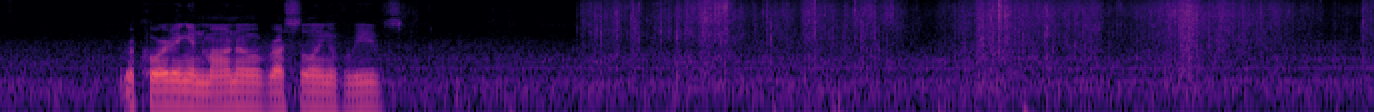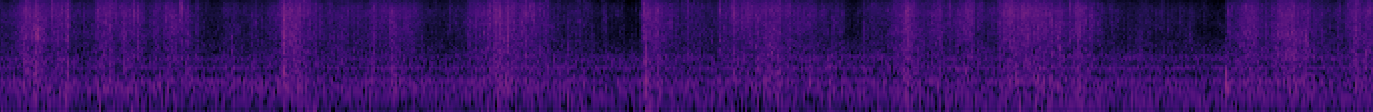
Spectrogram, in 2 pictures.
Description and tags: russling leaves
field-recording, forest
